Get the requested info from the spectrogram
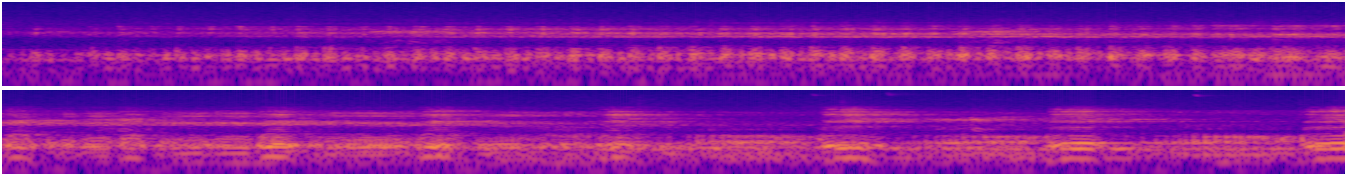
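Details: A male koala (Phascolarctos cinereus) bellows in a long, deep, rasping series of harsh grunts, like a rumbling engine.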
